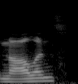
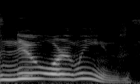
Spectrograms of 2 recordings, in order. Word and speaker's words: New Orleans: from the south cuz he calls it nollans no he did that out like he said it that way on purpose he was using the correct pronunciation yeah I always and I am using the Yank pronunciation it is New Orleans oh oh that's a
